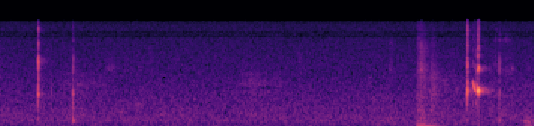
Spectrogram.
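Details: Few brief, sharp hiccup clicks spaced apart in a quiet room, with faint baby noises later, from an infant girl: hiccups.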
